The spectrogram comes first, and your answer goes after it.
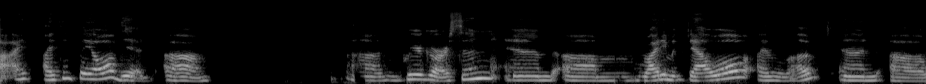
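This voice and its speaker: Older female panel guest, husky mid-range voice, casual reminiscence over a video call. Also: mid-range voice, low-quality recording. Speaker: panel guest, former radio actress.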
